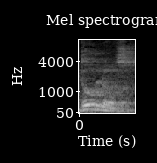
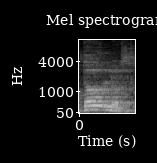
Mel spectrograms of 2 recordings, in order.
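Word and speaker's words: δοῦλος: Esta palabra siervo en el griego es una palabra que se pronuncia doulos o doulos.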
